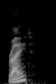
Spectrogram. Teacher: I love a soft rise at the end, right? invites correction without pressure. · Tone tip I love. A soft rise at the end.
